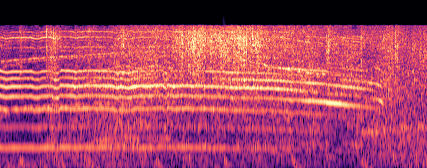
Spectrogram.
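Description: A man's voice holding one long, high sung note that sags in pitch and breaks off near the end, over the low rumble and jolts of an off-road vehicle driven fast over rough ground.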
